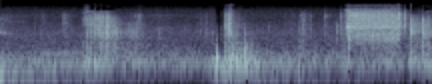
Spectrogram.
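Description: A small machine screw being cut to length in the screw-cutting jaws of a wire stripper/crimper: light metal scraping, a sharp click about two seconds in, and a louder burst of scraping noise near the end.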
